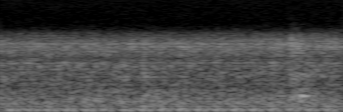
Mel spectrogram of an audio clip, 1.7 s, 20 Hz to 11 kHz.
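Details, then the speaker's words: Honda Vario, about 2011, with a non-original CDI, whose starter only clicked because of a weak starter relay in the CDI: after jumpering the relay it starts again and idles short, even and steady with no misses, knocks or rattles, running normally. "kita starter lagi n motor sudah enak sekali ya tidak bermasalah apa-apa"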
